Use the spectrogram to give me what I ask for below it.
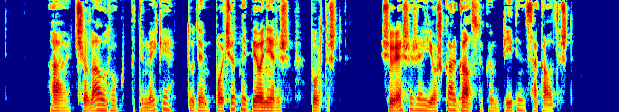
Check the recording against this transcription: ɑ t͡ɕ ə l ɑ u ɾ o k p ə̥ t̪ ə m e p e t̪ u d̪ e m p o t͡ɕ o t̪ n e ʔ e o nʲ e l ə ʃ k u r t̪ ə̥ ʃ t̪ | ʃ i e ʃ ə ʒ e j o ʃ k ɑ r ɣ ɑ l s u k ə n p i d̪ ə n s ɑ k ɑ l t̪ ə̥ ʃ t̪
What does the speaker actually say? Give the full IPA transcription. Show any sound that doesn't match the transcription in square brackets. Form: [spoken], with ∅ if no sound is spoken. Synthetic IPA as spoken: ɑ t͡ɕ ə l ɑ u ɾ o k p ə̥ t̪ ə m e [k] e t̪ u d̪ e m p o t͡ɕ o t̪ n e [p] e o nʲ e [ɾ] ə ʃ [p] u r t̪ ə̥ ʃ t̪ | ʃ [y] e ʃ ə ʒ e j o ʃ k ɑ r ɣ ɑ l s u k ə [m] p i d̪ ə n s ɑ k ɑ l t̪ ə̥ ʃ t̪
